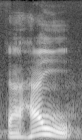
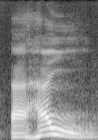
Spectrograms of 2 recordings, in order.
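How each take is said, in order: The two takes are said the same way.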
